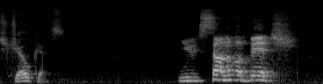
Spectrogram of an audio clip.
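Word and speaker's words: Jokić: you said it wrong it's not rocus it's jokas you son of a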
